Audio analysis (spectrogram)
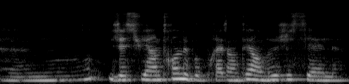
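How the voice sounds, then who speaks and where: A woman presenting software in a live webinar, talking casually with many hesitations and fillers. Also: mid-range voice, fairly even intonation, measured pace.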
